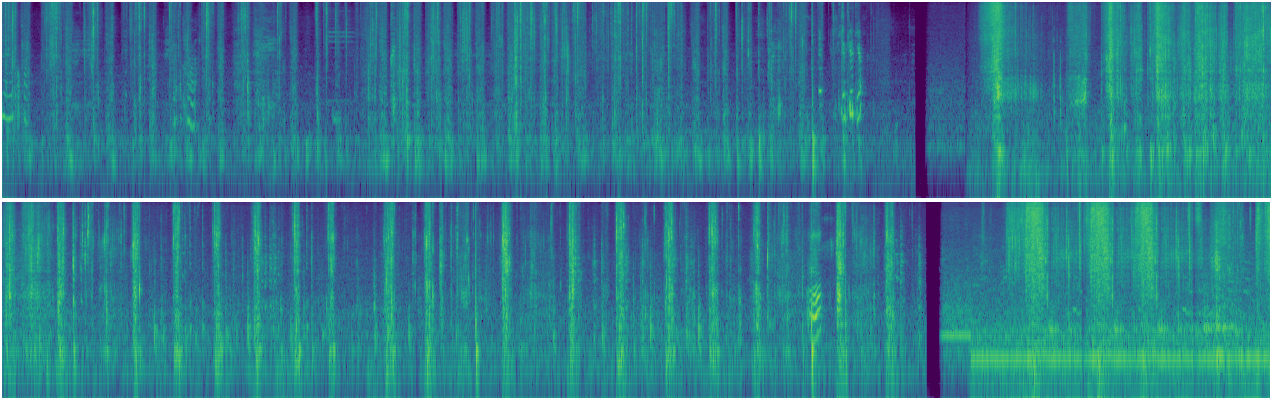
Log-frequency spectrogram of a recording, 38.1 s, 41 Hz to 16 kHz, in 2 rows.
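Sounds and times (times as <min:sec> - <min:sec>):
slime squeezed by hand: 0:14.7 - 0:19.9, 0:34.1 - 0:38.0.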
